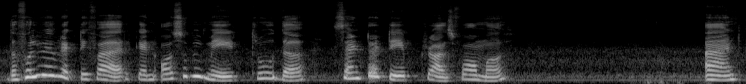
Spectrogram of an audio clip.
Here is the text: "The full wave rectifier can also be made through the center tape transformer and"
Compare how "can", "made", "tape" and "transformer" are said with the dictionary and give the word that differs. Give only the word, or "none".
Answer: none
